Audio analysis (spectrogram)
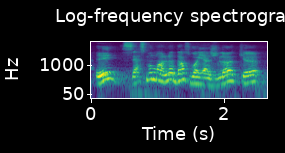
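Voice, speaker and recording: Expressive Quebec man with widely swinging pitch. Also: normal speed, distant mic. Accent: Quebec French. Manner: expressive, acts out quoted remarks. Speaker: documentary interviewee. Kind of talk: personal storytelling in an interview. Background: faint music.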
